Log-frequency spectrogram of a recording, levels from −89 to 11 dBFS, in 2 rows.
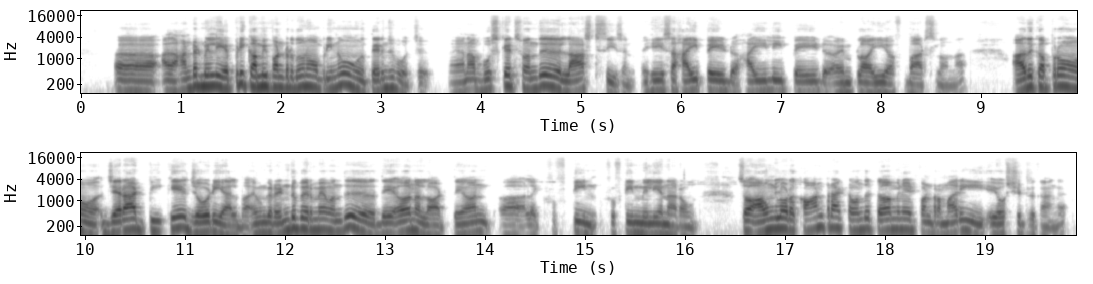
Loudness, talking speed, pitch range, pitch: -26 LUFS, 150 wpm, 120-165 Hz, 135 Hz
